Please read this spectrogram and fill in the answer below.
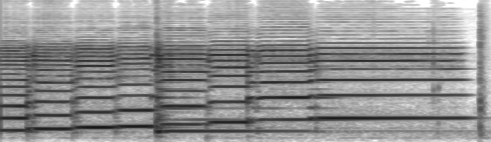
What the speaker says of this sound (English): right in the middle I had the open D string ring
